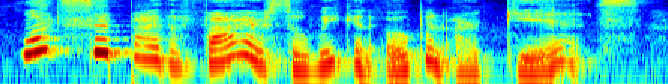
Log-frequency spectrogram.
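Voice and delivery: a lightly voiced diva pig, purring; Miss Piggy voice. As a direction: coo the invitation like a pampered starlet. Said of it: "Let me do this in my Miss Piggy voice".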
